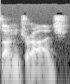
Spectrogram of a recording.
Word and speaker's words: Andrade: I used to call her that too, but the proper pronunciation is Andrade.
